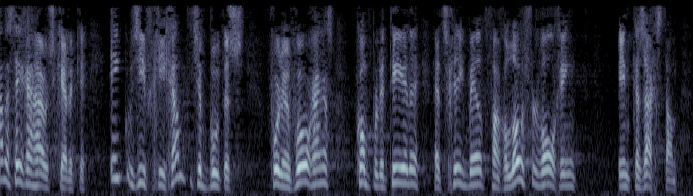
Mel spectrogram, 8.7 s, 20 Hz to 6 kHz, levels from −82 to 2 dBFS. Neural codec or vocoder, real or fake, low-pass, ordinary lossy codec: none; real; 5.4 kHz; none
